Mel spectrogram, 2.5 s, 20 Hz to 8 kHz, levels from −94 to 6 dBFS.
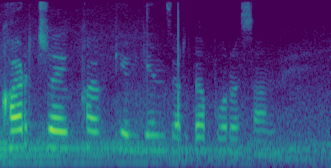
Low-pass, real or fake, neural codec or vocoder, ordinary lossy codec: none; real; none; none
